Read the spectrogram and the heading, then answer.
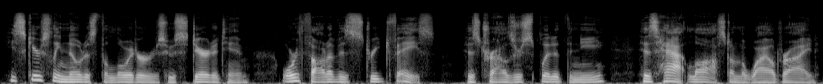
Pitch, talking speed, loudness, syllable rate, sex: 110 Hz, 205 wpm, -21 LUFS, 5.1 syllables/s, male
